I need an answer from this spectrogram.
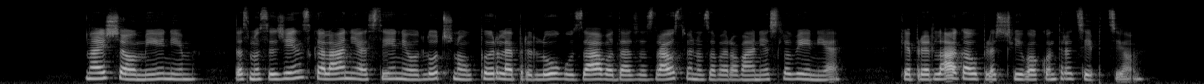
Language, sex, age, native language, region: Slovenian, female, 18-29, Slovenian, Drava region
